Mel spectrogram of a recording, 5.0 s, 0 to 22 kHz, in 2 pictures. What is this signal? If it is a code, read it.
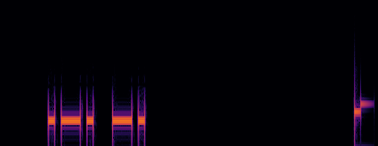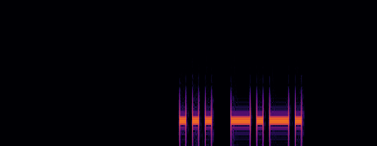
Morse code, heard as a keyed tone, about 28 wpm, 700 Hz. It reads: RN SC
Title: Top Two Letter Combinations in Words 28wpm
